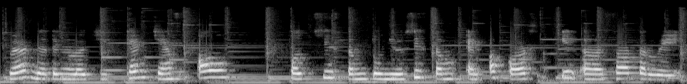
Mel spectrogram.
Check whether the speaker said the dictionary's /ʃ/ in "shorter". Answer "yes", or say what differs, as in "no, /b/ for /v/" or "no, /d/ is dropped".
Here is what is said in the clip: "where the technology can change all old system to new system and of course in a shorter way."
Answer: no, /s/ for /ʃ/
